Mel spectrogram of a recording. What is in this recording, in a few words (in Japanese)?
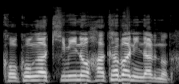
ウィザード男･アポカリプス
